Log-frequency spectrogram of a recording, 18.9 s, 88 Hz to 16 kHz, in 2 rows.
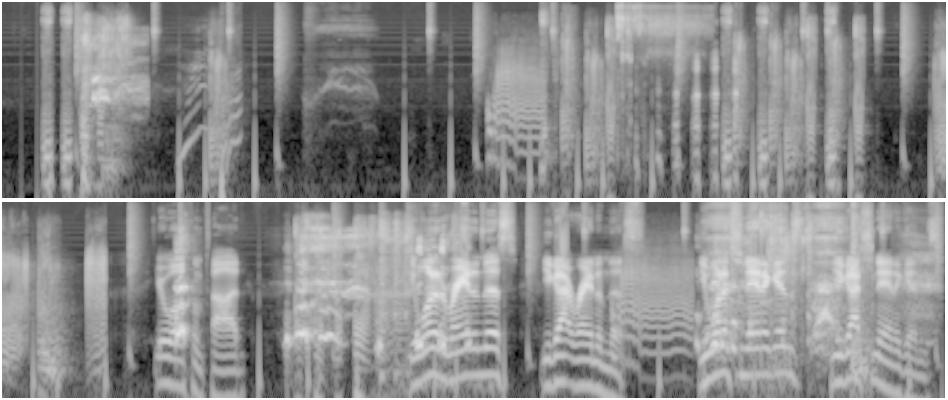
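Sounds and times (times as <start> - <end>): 
fart sound effects remix: 0.4 - 2.5, 4.9 - 8.8, 9.4 - 10.6, 12.5 - 14.2, 15.6 - 18.4
speech: 11.0 - 15.8, 16.4 - 18.8
laughter: 12.3 - 14.3, 16.4 - 18.8.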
